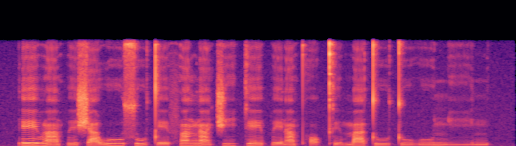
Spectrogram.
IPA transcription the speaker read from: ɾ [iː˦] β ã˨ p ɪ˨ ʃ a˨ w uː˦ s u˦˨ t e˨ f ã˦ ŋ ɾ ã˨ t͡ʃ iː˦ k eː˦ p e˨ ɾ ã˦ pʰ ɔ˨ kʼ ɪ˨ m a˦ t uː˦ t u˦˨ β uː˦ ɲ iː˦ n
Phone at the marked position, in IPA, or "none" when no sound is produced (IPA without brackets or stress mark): eː˦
